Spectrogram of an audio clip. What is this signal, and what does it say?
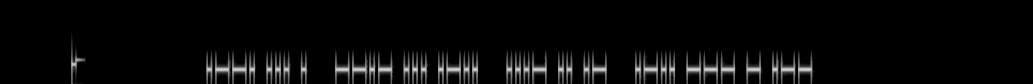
Morse code, heard as a keyed tone, about 28 wpm, 700 Hz. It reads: PSE QSL VIA LOTW
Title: Common QSO Phrases Encore 28wpm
